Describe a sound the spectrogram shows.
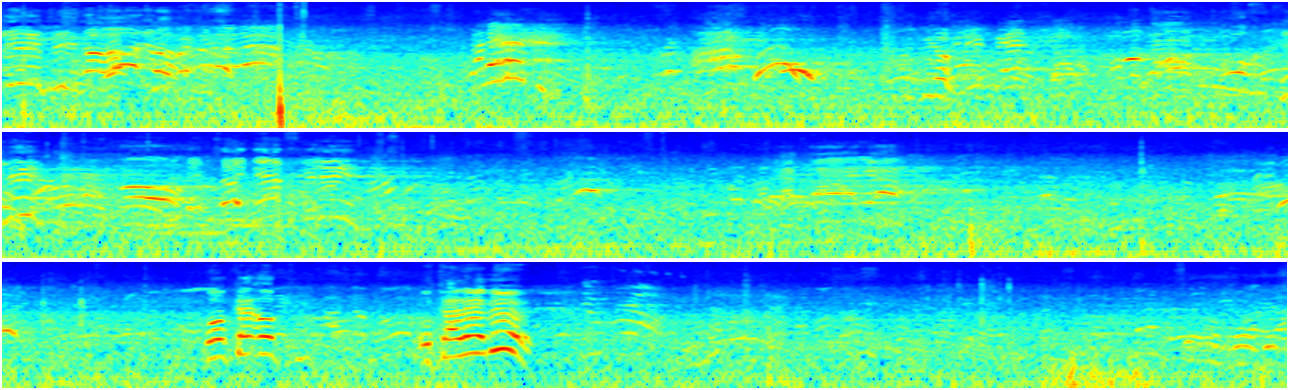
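Boys shout to each other across an open outdoor field.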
